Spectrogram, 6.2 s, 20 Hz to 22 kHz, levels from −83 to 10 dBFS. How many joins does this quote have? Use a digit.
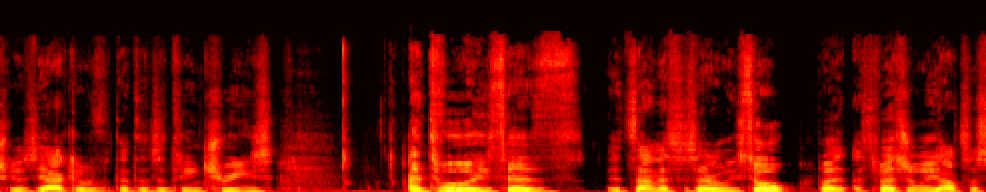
4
